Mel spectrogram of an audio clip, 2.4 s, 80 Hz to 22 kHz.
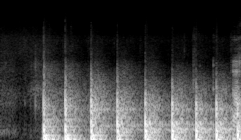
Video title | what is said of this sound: Episode 4 - Smash & Bang | That's hollow. You can hear that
